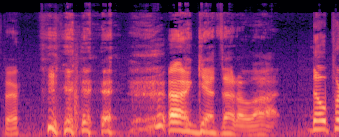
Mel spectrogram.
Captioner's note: chuckles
